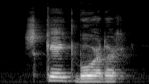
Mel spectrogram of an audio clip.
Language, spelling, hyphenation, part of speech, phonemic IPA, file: Dutch, skateboarder, skate‧boar‧der, noun, /ˈskeːtˌbɔr.dər/, Nl-skateboarder.ogg
- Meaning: a skateboarder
